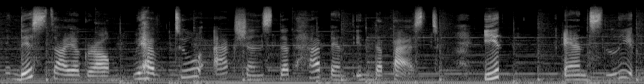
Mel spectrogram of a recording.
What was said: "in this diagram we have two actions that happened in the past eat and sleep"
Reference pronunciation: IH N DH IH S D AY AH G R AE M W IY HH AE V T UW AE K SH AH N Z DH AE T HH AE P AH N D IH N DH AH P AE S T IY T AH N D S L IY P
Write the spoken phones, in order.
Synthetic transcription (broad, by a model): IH N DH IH S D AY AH G R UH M W IY HH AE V T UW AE K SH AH N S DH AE T HH AE P AH N D IH N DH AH P AE S T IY T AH N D S L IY P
